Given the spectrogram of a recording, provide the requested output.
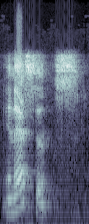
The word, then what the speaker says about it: in essence: So number 1, in essence, you notice this, the main stress falling on the second syllable. In essence.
